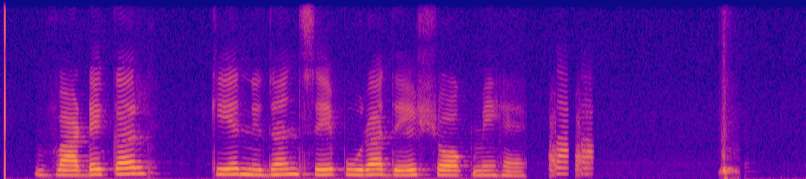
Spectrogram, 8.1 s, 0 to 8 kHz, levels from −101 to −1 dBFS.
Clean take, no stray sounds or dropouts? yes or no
no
